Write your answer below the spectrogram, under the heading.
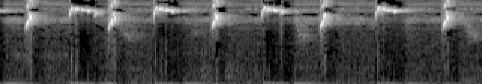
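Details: Purple-throated sunbird, or konin, in energetic full isian song: sharp high notes that fall steeply, spaced about half a second apart, some doubled, against faint low bumping noises.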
